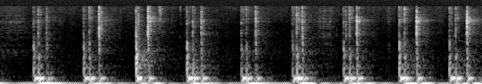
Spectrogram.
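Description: Rapid, even tapping, about six sharp knocks a second, each with a hollow ring.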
